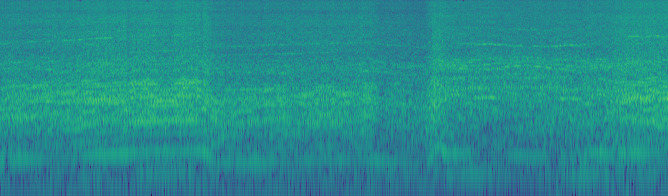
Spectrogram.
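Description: A car engine roars at high revs, dipping in pitch at each gear change.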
